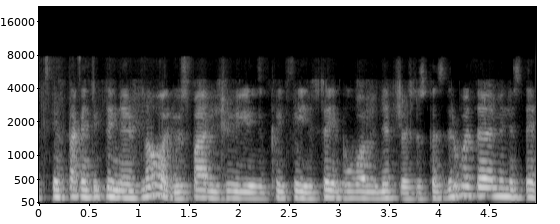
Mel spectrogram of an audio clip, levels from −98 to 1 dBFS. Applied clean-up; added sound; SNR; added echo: neural mask model DeepFilterNet 3.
